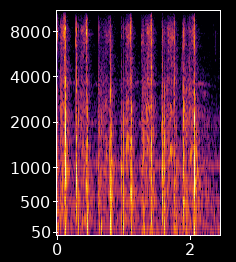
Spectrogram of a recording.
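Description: A deck of cards being shuffled by hand: quick, irregular slaps and flicks of cards against each other, several a second.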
